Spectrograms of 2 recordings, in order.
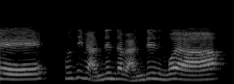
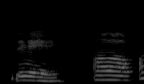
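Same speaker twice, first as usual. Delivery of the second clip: ordinary talk, nothing marked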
